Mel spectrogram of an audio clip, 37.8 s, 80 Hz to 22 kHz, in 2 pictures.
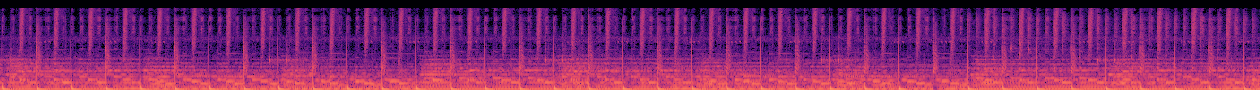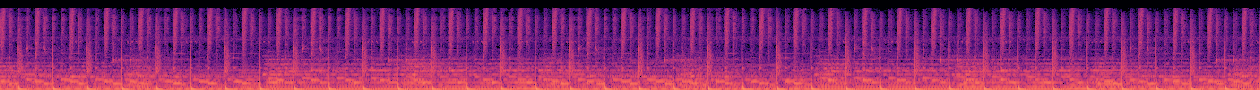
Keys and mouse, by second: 1.1 s, 3.9 KP_Decimal, 4.6 click, 5.0 Tab, 6.1-9.0 typing, 10.1 e, 10.9 s, 12.9 a, 13.3 z, 13.8 click, 14.2 e, 15.9 a, 16.4 shift+n, 16.7 Tab, 17.3 drag, 17.7 Tab, 18.0 2, 18.6 alt+click, 19.1 click, 19.8 shift+d, 20.6 p, 21.2 Tab, 21.6 click, 24.4 Tab, 24.7 a, 25.3 g, 27.0 KP_1, 27.9 g, 29.5 Tab, 30.2 q, 35.6-37.5 shift+drag.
